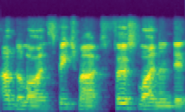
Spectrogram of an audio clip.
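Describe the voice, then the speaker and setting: A man speaks in a New Zealand accent. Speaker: conspiracy author. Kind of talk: interview. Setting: video call.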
